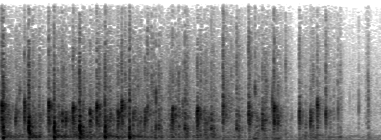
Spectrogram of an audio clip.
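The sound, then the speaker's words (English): Audience applause welcoming speakers at a presentation: dense, steady clapping from many hands that holds for several seconds and tapers slightly toward the end. “And I'd like to invite Diane Randall from the City of Lethbridge to commence the presentation. And I'd like you to give both speakers a warm welcome.”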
